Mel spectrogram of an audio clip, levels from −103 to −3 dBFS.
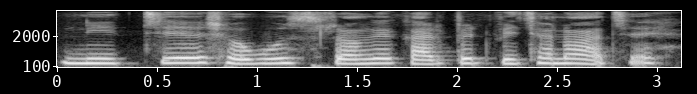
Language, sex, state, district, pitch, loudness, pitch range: Bengali, female, West Bengal, Alipurduar, 250 Hz, -13 LUFS, 235-260 Hz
